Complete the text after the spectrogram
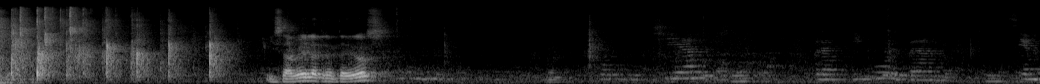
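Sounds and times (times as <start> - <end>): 
people clapping for a student: 0.0 - 2.5
speech: 2.7 - 4.0.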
